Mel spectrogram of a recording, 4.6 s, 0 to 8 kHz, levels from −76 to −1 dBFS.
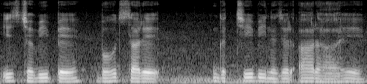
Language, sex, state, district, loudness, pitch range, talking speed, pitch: Hindi, male, Arunachal Pradesh, Lower Dibang Valley, -17 LUFS, 100-120 Hz, 145 wpm, 110 Hz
